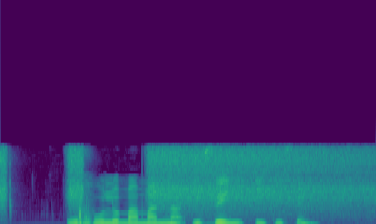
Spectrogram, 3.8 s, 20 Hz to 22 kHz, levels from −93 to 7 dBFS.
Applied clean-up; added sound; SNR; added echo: none; Hiss; 7 dB; none.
